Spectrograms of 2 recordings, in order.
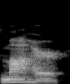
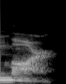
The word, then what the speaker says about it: Maher: Mr. Richards initially said my name was Maher, but it's actually Maher. That doesn't make sense, but that is how you say my name.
